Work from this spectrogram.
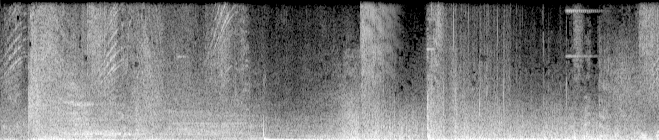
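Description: Repeated Bombarda explosion spells go off in Hogwarts Legacy, sharp booming blasts landing at intervals amid crashing debris and game effects, with a voice speaking over the action.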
